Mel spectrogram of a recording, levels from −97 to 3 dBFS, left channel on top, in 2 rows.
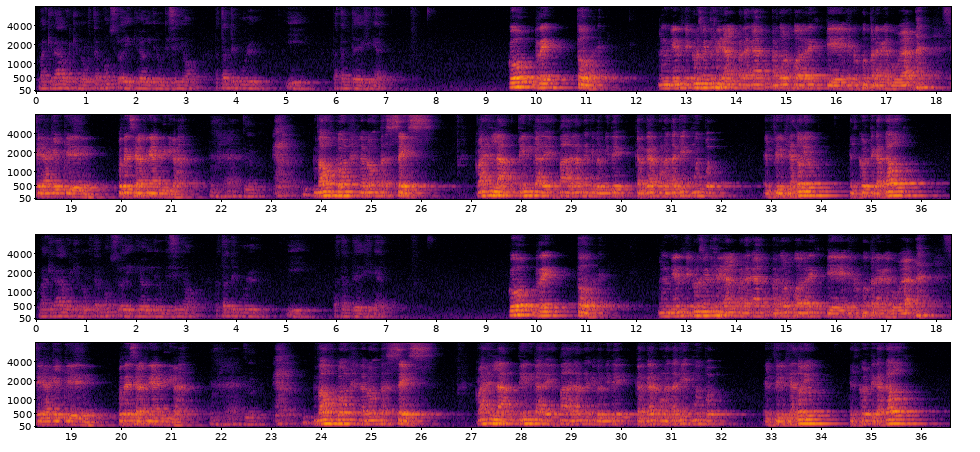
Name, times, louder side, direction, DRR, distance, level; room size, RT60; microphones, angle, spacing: voice 1, 0.0-3.2 3.7-4.5 5.0-5.4 5.9-7.0 18.1-18.3 19.0-19.1 21.8-22.7, left 1 dB, 40° left, -4 dB, 1.3 m, -44 dB
voice 2, 9.5-10.3 10.8-11.2 12.4-17.8 18.3-19.5 20.0-21.3 23.0-26.2 27.1-31.8 32.8-34.0 34.6-35.7, left 1 dB, 80° left, -2 dB, 2.6 m, -29 dB
12.0 x 4.1 x 4.7 m, 1.3 s
head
